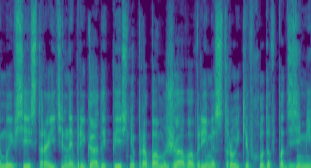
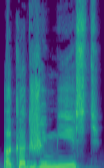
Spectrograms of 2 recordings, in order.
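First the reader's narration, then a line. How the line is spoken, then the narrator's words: Uncertain question. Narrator (Russian): уже как-то неуверенно спросила Мария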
